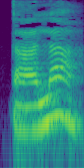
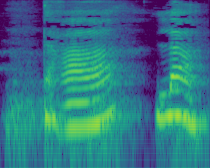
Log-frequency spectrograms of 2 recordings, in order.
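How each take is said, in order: First: Said in the usual way. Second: ताला drawn out very slowly, mouth wide open; sounding out slowly. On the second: Shown as a demonstration. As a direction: stretch each syllable of ताला. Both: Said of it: "मुंह को ऐसे खोल के बोलेंगे".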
